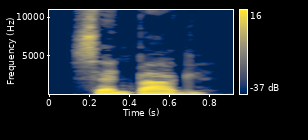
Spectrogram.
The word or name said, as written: sandbakke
